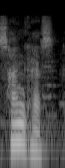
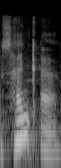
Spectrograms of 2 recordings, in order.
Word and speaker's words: zanca: Por ejemplo, las más grandes, conocidas como hoy en día decimos las zanjas, pero en realidad estas en aymara se pronuncia zanca, no es zanja.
